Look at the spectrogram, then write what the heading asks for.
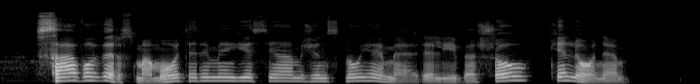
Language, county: Lithuanian, Panevėžys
